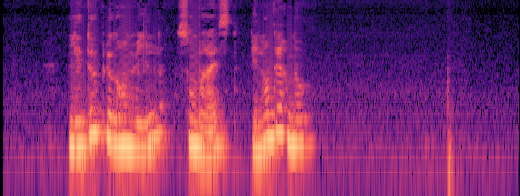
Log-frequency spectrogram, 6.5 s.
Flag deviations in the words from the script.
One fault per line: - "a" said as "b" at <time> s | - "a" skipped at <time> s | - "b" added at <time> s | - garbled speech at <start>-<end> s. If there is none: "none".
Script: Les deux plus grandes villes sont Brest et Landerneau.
none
